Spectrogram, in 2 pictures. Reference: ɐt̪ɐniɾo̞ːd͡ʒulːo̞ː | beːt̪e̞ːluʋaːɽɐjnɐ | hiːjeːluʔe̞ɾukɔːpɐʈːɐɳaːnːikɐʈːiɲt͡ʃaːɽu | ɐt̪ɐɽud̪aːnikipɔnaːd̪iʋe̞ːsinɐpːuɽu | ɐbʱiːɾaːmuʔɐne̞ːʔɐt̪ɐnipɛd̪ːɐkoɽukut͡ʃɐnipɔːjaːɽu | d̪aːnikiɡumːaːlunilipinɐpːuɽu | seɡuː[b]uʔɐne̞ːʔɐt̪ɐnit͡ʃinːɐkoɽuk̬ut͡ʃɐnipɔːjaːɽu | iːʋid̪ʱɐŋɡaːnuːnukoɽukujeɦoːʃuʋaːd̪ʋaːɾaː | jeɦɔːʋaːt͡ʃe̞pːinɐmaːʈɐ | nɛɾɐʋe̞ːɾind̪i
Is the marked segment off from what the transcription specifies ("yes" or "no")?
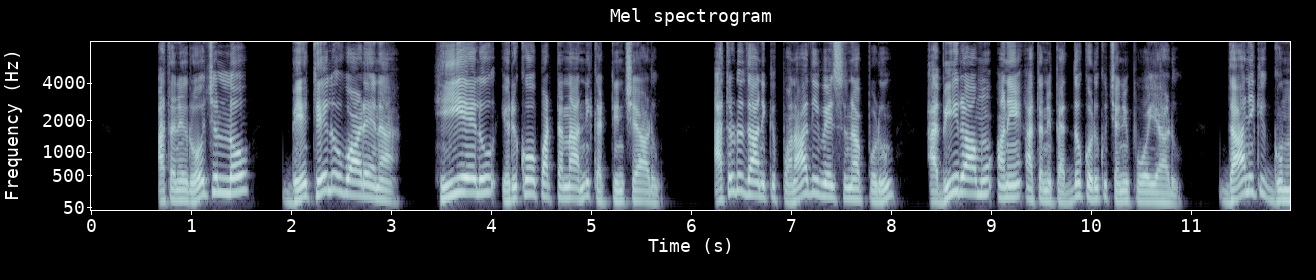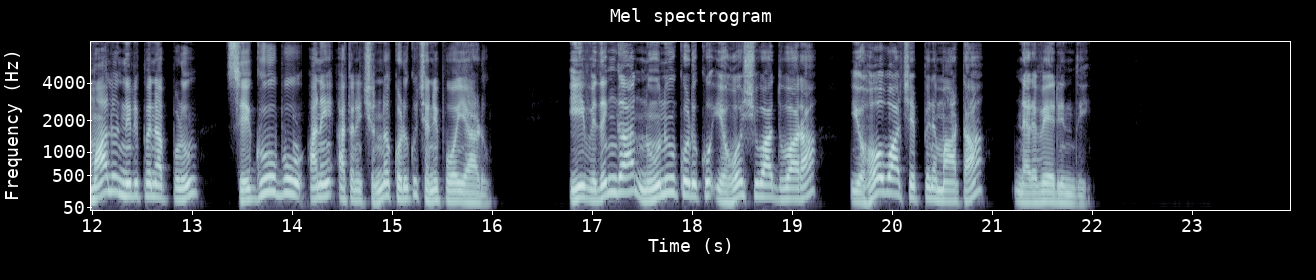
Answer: no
